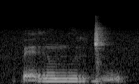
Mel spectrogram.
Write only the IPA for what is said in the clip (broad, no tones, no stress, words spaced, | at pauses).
pɛ̰rũmurɡ͡ǀṵ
